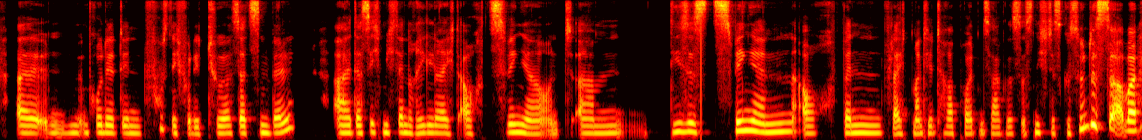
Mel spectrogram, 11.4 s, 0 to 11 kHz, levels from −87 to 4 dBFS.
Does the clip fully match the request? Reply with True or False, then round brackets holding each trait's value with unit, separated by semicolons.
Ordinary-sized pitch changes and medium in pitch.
False (2.3 semitones; 175 Hz)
